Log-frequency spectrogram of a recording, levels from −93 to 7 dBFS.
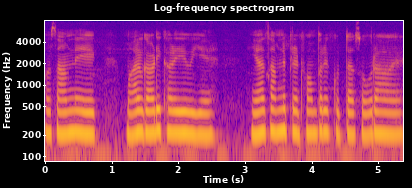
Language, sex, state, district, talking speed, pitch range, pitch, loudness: Hindi, female, Uttar Pradesh, Hamirpur, 180 wpm, 200-215 Hz, 210 Hz, -14 LUFS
